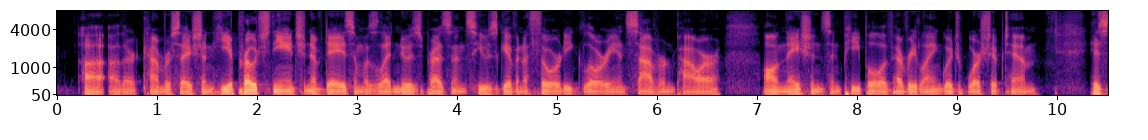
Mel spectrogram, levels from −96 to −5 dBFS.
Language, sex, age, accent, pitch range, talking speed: English, male, 30-49, American, 80-100 Hz, 190 wpm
